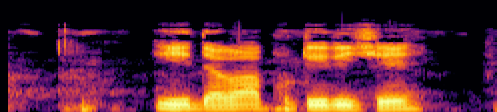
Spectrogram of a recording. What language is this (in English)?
Goaria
